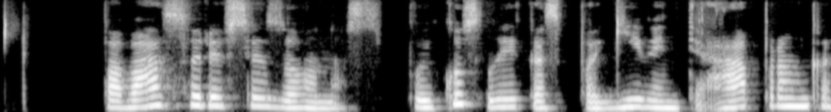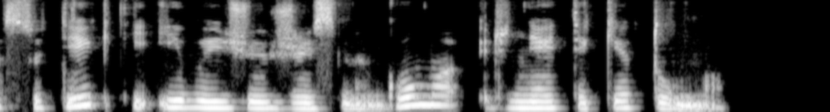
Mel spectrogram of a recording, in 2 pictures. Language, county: Lithuanian, Vilnius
